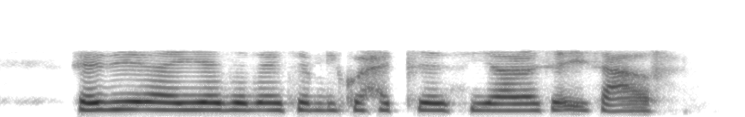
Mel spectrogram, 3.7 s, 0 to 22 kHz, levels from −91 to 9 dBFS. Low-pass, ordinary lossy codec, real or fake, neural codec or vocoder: 3.6 kHz; AAC, 32 kbps; fake; codec, 24 kHz, 1.2 kbps, DualCodec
